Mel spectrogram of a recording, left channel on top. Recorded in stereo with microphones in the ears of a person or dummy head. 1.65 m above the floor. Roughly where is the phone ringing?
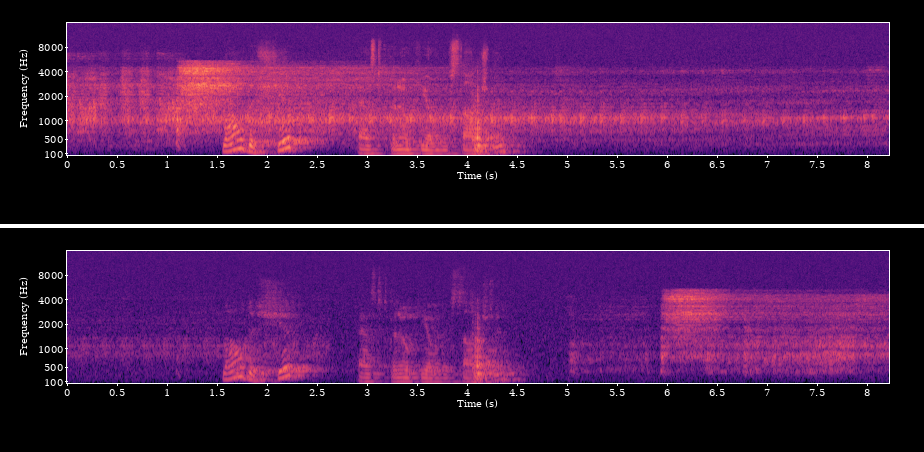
No phone ringing in this recording.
